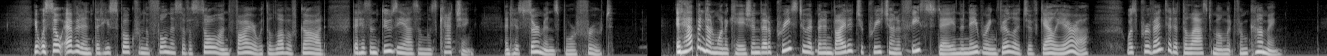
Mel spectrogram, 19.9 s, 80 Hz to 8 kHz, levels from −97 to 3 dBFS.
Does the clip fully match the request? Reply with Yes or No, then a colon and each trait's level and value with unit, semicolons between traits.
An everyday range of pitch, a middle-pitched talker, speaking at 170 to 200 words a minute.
No: average, 4.7 semitones; high, 205 Hz; average, 185 wpm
